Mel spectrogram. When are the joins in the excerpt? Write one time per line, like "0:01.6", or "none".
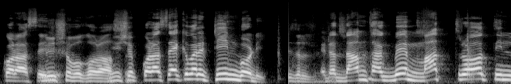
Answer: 0:03.0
